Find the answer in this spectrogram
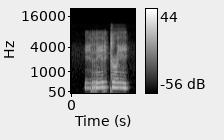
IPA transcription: i̤ r i ɾ i̤ k ɹ i

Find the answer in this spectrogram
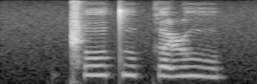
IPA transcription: ǁ o t̪ u k ʌ ɭ u

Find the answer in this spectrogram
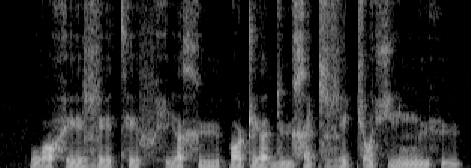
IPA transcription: w ɔ h e ɮ e t̪ʰ e f h i ɐ̯ x y | ɔ ʈ e ɐ̯ d y x a c ɮ e c ɔ ç i ɲ y h y

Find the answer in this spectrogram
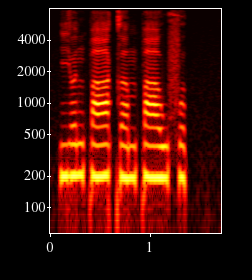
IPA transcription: j ɵ˨ n p aː˨˧ k ɐ˨ m p aː˧ w f ʊ˧ k̚

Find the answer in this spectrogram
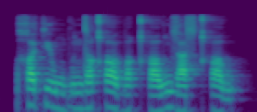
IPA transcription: χ ɐ kʲ ə˞ w m b u n d ɐ qʰ ɔ ʊ̯ b ɤ qʰ ɤ w n z a s qʰ ɤ w

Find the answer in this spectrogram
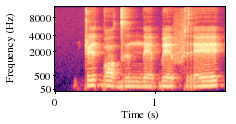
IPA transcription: ʈ ɪ ɠ ɔ d̪ ɨ n̪ e ɓ e f r e

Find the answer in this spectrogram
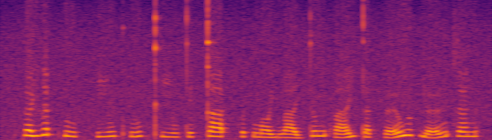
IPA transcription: k ɐ˧ j l ɐ˥ t̚ k uː˨ k̚ h iː˨˧ w pʰ uː˨˥ k̚ t̪ʰ iː˨ w t̪ ɪ˨˥ k̚ t̪ aː˧ k̚ h ʊ˧ k̚ m ɔː˨ j w aː˨˩ j t̪ ʊ˥ ŋ f aː˨˥ j t̪ ɐ˨˥ k̚ p œː˨˥ w ʊ˥ k̚ j œː˨˥ ŋ t͡s ɐ˥ n

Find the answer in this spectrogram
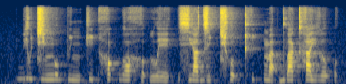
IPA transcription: b j u˥˧ t͡ɕ e˧ ŋ o˧ p i˨˩ ŋ k i˦ ʔ h ɔ˦ k̚ ɡ ɔ˧ h o˨ ʔ l w e˨˩ | s j a˧ d͡z i˨ ʔ t͡ɕʰ o˦ ʔ kʰ i˦ k̚ m a˨ ʔ ɡ w a˦ kʰ a˥˧ j l o˦ ʔ

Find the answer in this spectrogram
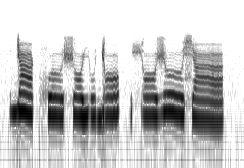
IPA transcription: ɟ aː k χʷ ɤː ʃ ɔ j u ɟ ɔ | ç ɔː ʒ ɤː ɕ aː

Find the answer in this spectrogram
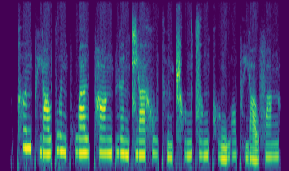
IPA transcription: kʰ ə˥ n pʰ j ɑ˧˥ ʊ̯ t̪ w ə˥˩ n pʰ w a˥ ɪ̯ pʰ ɑ˥ ŋ p ɥ ɛ˥˩ n t͡ɕ j ä˥ x u˥˩ t̪ʰ y˩ n ʈ͡ʂʰ ʊ˧˥ ŋ t͡s ɤ˧˥ ŋ kʰ ʊ̰˨˩ ŋ w ɔ˥ pʰ j ɑ̰˨˩ ʊ̯ f ɑ˥ ŋ

